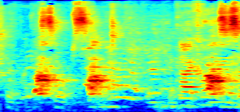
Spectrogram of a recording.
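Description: Puppy barking: two short yips about half a second apart, then a rising whine near the end.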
